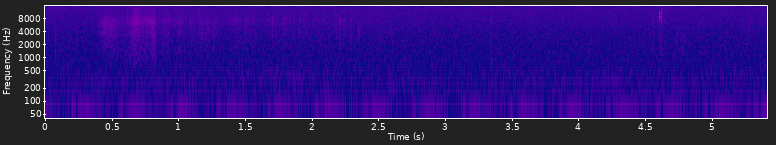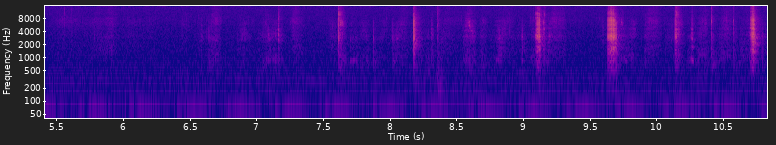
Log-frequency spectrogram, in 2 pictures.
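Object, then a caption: Quill nib on writing paper. A quill nib scratches across a sheet of thin cream writing paper while writing. Faint, soft scratching fills the quiet first seven seconds over a low steady hum. It then gives way to louder, sharp, bright scratch strokes toward the end.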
